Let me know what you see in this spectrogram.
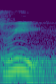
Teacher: वे व्यंजन जिनके उच्चारण में जिह्वा को 2-3 बार कंपन करना पड़ता है प्रकंपित व्यंजन कहलाते हैं। इसे लुंठित वर्ण भी कहा जाता है।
